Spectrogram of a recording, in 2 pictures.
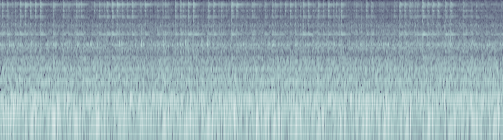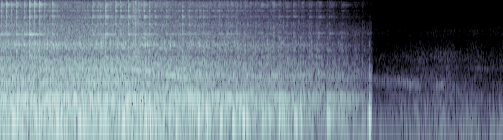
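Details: Bridgeport-clone knee milling machine head running with a harsh, rattling grind pulsing about four times a second; grinding noise in milling head.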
